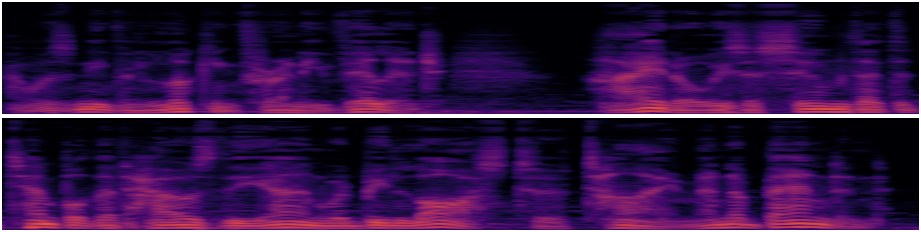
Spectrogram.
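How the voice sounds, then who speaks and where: An actor playing an older, injured male scholar in a video game, weary and sarcastic, talking in a measured way. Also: deep voice, husky. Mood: thoughtful. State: injured, exhausted. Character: older male scholar, wounded captive, wry. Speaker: game character.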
